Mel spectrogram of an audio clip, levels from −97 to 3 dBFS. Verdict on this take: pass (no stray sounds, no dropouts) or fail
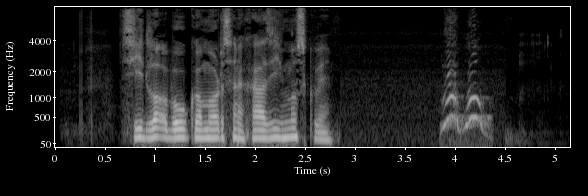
fail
